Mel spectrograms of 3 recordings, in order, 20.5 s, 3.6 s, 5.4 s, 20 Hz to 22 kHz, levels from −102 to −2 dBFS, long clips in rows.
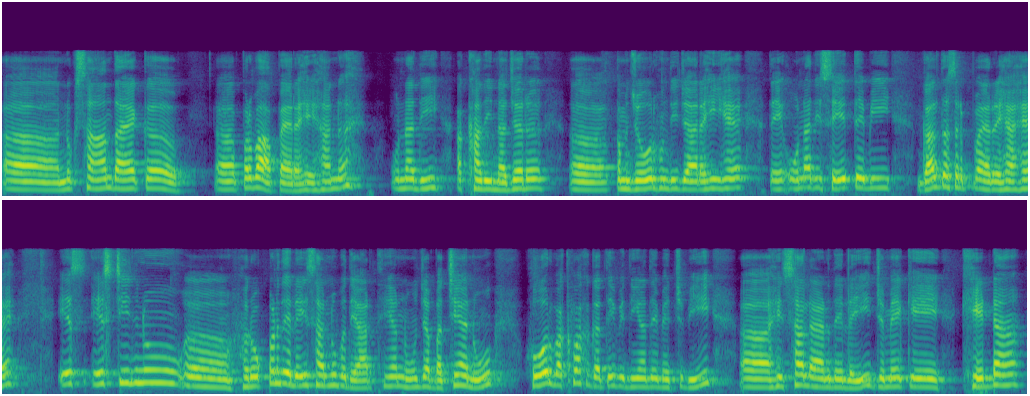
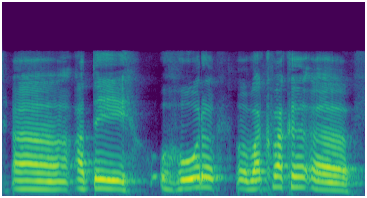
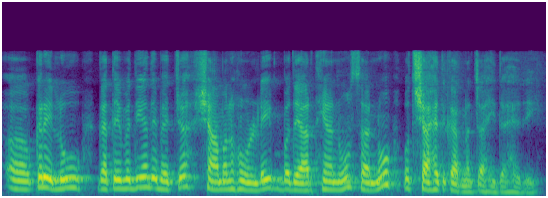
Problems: none marked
